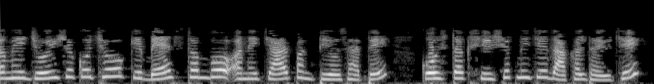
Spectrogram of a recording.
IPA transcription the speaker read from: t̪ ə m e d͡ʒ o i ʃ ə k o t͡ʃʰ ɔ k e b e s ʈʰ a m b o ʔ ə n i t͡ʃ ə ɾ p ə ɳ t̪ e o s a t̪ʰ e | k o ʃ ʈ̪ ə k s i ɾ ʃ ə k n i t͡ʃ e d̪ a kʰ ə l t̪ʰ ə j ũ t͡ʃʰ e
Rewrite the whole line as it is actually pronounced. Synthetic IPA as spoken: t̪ ə m e d͡ʒ o i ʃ ə k o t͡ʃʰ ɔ k e b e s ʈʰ ə m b o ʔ ə n e t͡ʃ a ɾ p ə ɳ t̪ i o s a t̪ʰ e | k o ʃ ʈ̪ ə k ʃ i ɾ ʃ ə k n i t͡ʃ e d̪ a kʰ ə l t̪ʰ ə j ũ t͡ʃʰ e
